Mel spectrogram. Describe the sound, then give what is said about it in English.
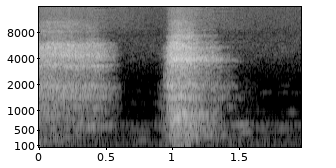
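Slow, airy breathing with no voiced sound, offered as wordlessly speaking God's name: two long, soft breaths separated by a short pause, faint and alone. “Every breath you take, you are speaking God's name. No vowels, no consonants.”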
